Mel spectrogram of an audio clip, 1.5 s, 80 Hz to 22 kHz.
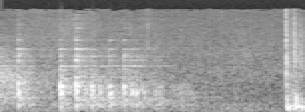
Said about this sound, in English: Pour your 12 ounces of tequila in. 12.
